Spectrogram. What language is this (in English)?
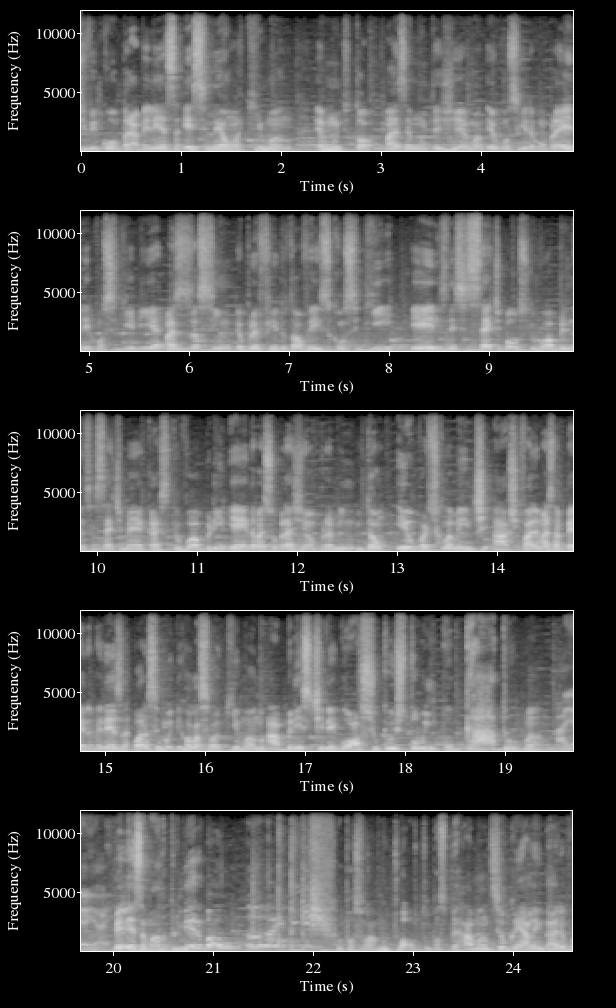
Portuguese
